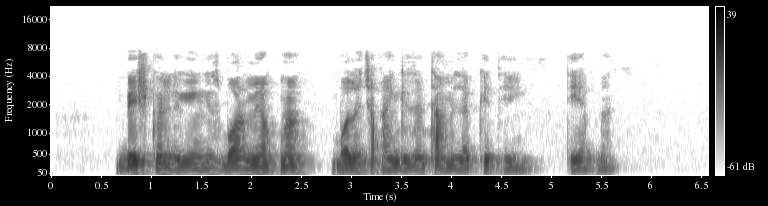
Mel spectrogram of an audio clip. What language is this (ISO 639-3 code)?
uzb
